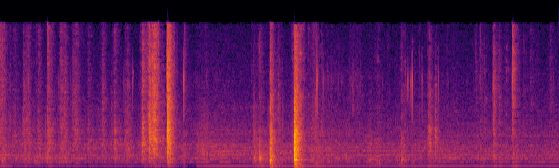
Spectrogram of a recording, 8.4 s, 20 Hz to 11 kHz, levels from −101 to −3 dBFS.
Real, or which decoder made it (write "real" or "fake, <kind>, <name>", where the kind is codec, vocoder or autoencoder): real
